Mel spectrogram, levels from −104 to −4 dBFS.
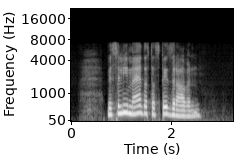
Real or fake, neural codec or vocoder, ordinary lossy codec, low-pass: fake; codec, 16 kHz, 8 kbps, FreqCodec, smaller model; none; 7.2 kHz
